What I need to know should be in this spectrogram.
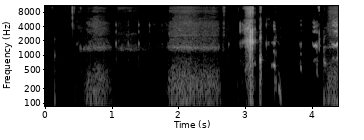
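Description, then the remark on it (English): A voice imitates breathing into a drinking glass held tilted at the mouth: two long, hollow, resonant breaths, followed by a few short clicky, breathy puffs. No words are spoken. “She's breathing into the glass and you can hear it like it's inside your own head and just sits there with the glass just tilted.”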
